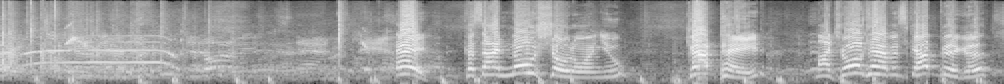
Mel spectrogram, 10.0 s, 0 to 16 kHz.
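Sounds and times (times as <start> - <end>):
faint voices: 0.6 - 8.8
dull low thumps: 0.7 - 10.0.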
